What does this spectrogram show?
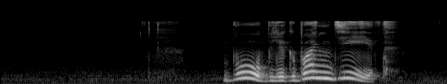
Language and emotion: Russian, positive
